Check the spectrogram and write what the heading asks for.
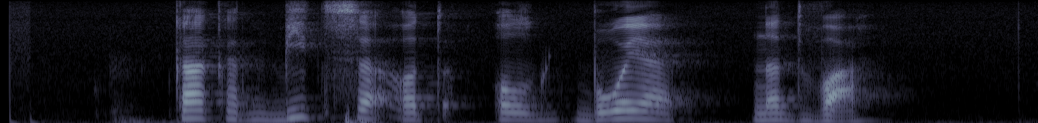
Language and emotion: Russian, neutral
